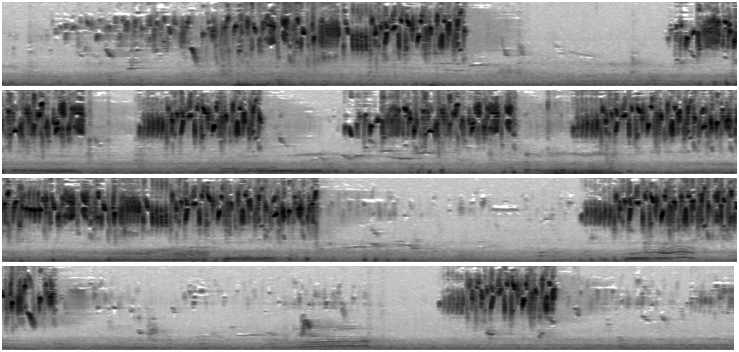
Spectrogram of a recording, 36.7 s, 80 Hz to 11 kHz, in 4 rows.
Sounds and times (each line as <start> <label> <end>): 12.0 soft sounds of hens in background 13.6
15.5 soft sounds of hens in background 17.0
20.1 soft sounds of hens in background 24.2
25.6 soft sounds of hens in background 27.0
31.0 soft sounds of hens in background 32.5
